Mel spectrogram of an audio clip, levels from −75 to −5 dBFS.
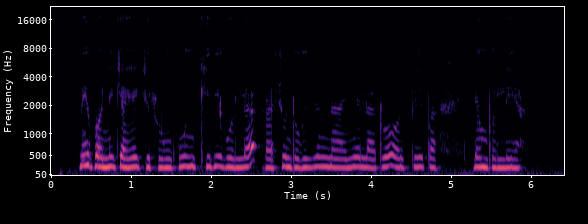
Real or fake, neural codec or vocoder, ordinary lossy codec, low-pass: fake; vocoder, 44.1 kHz, 128 mel bands every 256 samples, BigVGAN v2; none; none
